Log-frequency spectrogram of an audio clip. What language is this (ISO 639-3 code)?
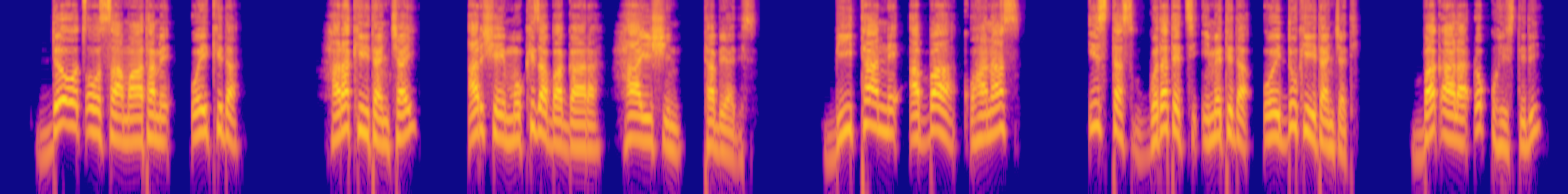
gmv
